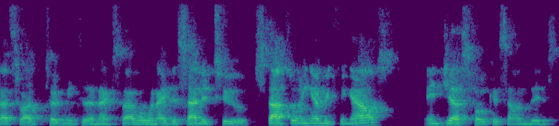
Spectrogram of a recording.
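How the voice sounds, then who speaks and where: A man with an American accent at medium pitch, in a bright, sharp tone with monotone, flat intonation, a moderate pace and hardly any pauses. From South Florida. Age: 30s. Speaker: reptile breeder. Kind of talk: podcast interview.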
